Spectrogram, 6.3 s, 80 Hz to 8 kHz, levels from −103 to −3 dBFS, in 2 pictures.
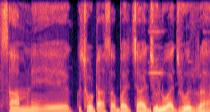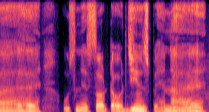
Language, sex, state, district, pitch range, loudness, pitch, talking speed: Hindi, male, Jharkhand, Palamu, 90-105 Hz, -17 LUFS, 95 Hz, 145 wpm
